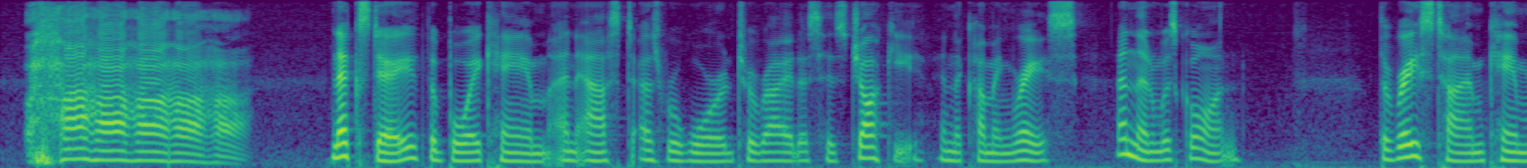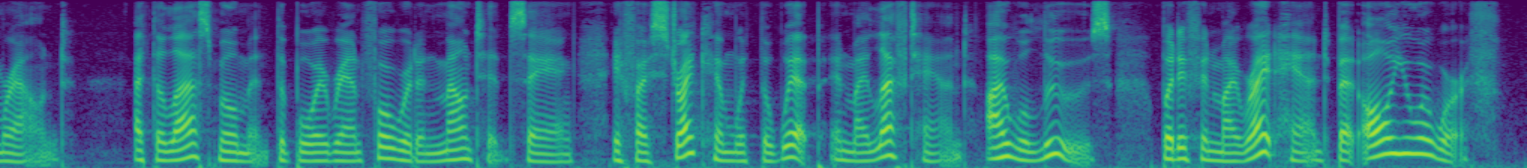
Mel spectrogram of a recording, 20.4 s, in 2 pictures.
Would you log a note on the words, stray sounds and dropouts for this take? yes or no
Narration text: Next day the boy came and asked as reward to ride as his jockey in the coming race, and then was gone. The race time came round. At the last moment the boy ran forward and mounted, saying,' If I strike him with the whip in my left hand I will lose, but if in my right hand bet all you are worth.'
yes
